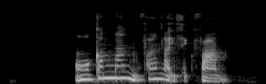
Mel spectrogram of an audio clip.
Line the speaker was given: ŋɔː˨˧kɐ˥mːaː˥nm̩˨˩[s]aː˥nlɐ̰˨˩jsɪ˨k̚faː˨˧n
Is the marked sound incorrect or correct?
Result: incorrect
